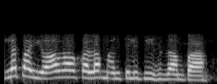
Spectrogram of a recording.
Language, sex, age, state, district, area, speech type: Tamil, female, 45-60, Tamil Nadu, Dharmapuri, rural, conversation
